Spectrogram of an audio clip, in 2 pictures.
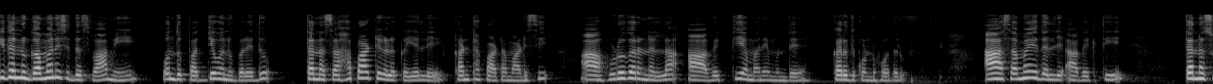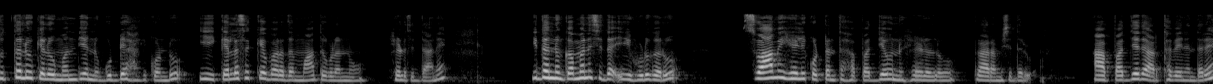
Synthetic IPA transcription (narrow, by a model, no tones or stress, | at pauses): id̪ɐnːuɡɐmɐnisid̪ɐsʋaːmi | ond̪upɐd̪jɐʋɐnːubɐɾe̞d̪u | t̪ɐnːɐsɐɦɐpaːʈiɡɐɭɐkɐjːɐlːikɐɳʈʰɐpaːʈɐmaːɽisi | aːɦuɽuɡɐɾɐnɛlːɐaːʋjɐk̚t̪ijɐmɐnemund̪e̞ | kɐɾed̪uko̞ɳɖuɦɔːd̪ɐɾu | aːsɐmɐjɐd̪ɐlːiʔaːʋjɐkt̪i | t̪ɐnːɐsut̪ːɐlukɛlɐʋumɐnd̪ijɐnːuɡuɖːeɦaːkiko̞ɳɖuiːkɛlɐsɐkːe̞bɐɾɐd̪ɐmaːt̪uɡɐɭɐnːu | he̞ːɭut̪ːid̪ːaːne̞ | id̪ɐnːuɡɐmɐnisid̪ɐʔiːɦuɽuɡɐɾu | sʋaːmiɦe̞ːɭikɔʈːɐnt̪ɐɦɐpɐd̪jɐʋɐnːuɦɛːɭɐloːpɾaːɾɐmbʱisid̪ɐɾu | aːpɐd̪jɐd̪ɐːɾt̪ʰɐʋe̞ːnend̪ɐɾe̞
